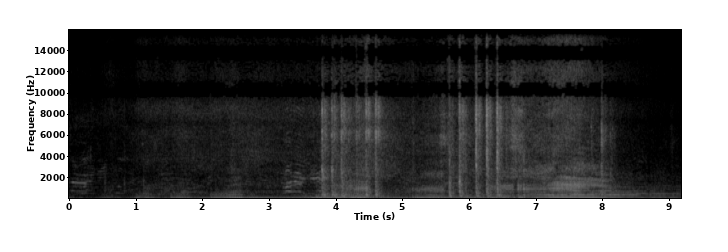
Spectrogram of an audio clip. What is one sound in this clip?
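A car engine revs hard, rising and falling repeatedly.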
